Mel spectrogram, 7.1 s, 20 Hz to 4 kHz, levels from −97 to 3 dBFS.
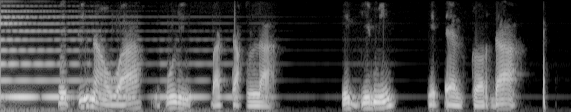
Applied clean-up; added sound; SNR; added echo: neural mask model RNNoise.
